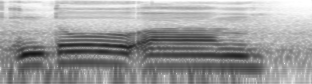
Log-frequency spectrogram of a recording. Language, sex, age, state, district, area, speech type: Sanskrit, male, 18-30, Punjab, Amritsar, urban, spontaneous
